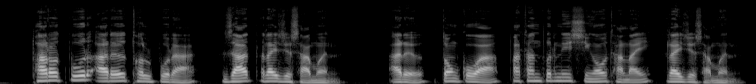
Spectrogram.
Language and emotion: Bodo, neutral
